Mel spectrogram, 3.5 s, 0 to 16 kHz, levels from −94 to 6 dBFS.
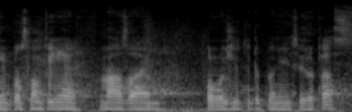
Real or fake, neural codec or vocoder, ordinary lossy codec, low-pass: fake; codec, 44.1 kHz, 3.4 kbps, Pupu-Codec; MP3, 64 kbps; 14.4 kHz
